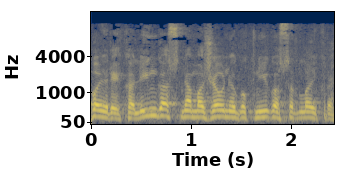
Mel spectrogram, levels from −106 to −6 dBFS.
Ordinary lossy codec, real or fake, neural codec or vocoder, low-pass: MP3, 48 kbps; real; none; 14.4 kHz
